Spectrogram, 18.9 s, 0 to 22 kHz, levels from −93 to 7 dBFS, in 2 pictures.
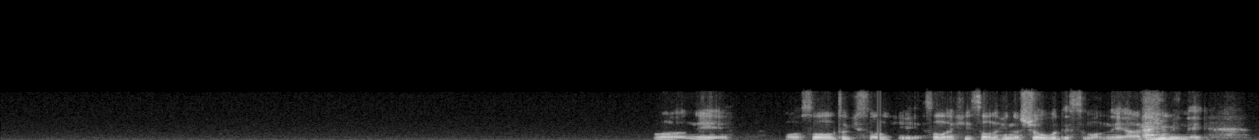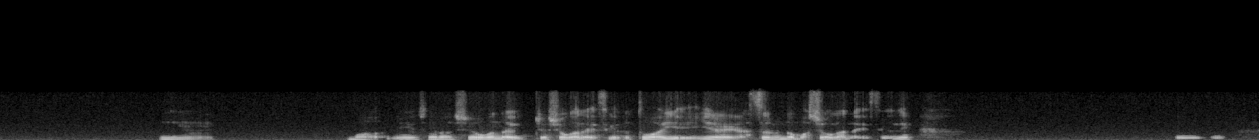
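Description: At 6.58 to 6.61 s, packet loss on this G.722 ADPCM call drops roughly one 20 ms packet, leaving a hard-edged silent gap before the decoder's predictor resynchronises.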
